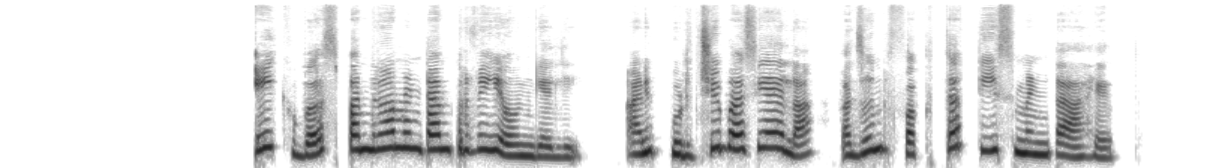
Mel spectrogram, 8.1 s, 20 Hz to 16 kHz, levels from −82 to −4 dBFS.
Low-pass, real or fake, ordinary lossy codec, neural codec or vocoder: 14.4 kHz; fake; AAC, 64 kbps; codec, 32 kHz, 1.9 kbps, SNAC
